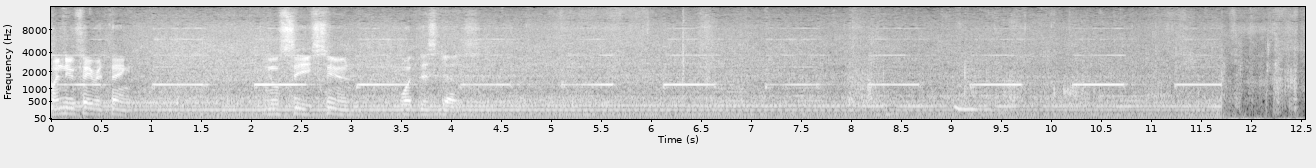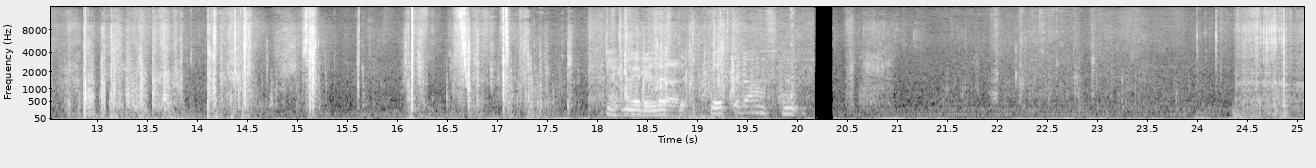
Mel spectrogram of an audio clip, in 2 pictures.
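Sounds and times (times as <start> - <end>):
backup alarm beeping: 0.0 - 11.8
engine humming: 0.0 - 12.2.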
